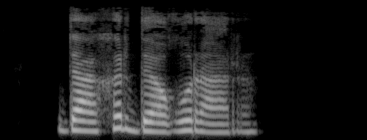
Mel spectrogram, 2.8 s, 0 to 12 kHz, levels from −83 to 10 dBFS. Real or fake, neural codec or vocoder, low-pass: real; none; 9.9 kHz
